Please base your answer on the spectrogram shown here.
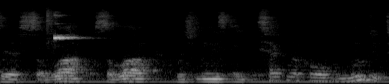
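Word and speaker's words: Selah: Now, when you go into that term Salah, because you see that term in Psalms a lot, in Strong's H5542 pronounced as Salah, which means a technical music term, probably showing pause and interruption.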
